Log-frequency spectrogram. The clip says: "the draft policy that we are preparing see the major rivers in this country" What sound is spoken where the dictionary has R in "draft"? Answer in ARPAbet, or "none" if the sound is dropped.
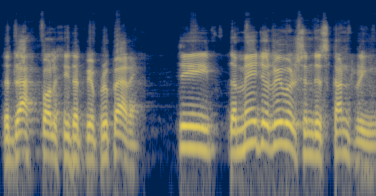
R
